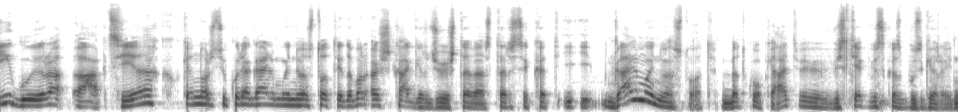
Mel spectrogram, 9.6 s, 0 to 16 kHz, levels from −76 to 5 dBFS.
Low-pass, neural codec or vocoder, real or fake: 14.4 kHz; none; real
